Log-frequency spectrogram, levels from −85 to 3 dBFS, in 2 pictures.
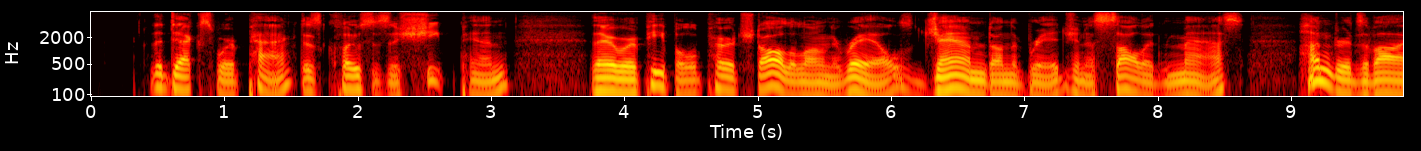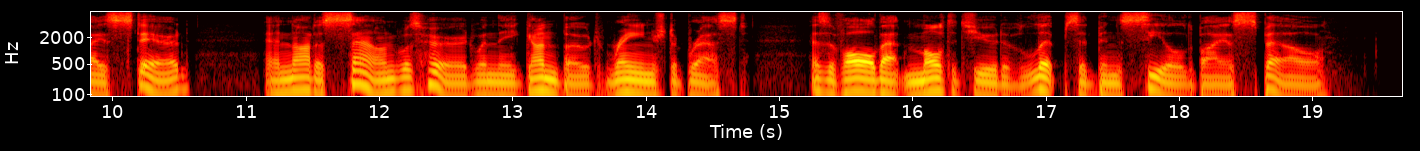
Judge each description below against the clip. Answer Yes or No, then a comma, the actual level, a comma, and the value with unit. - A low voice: Yes, low, 105 Hz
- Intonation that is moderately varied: Yes, average, 4.2 semitones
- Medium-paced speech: Yes, average, 165 wpm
